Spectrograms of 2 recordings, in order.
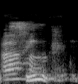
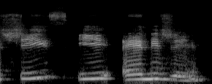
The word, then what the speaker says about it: Xing: O Xing é o LinkedIn alemão, vamos falar assim. Né? Só um minutinho, César. Se escreve, gente, para quem não conhece, é X-I-N-G.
